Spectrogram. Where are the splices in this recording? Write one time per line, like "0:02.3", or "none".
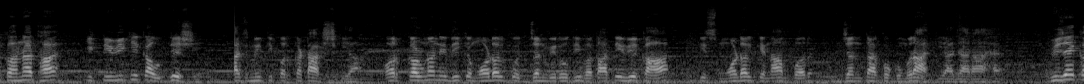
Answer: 0:02.3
